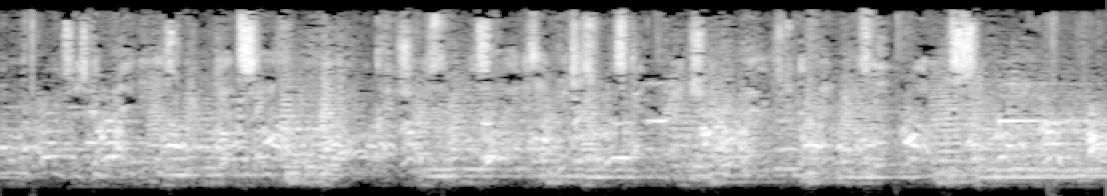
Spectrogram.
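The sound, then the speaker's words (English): A pack of dogs chasing people barks furiously and without pause, loud, with overlapping yelps and growls, and people's voices blend into the din. “And like a blanket, calm and falls the once enraged dogs, and they trot off, docile and tame as household pets, to the feet of their master.”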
